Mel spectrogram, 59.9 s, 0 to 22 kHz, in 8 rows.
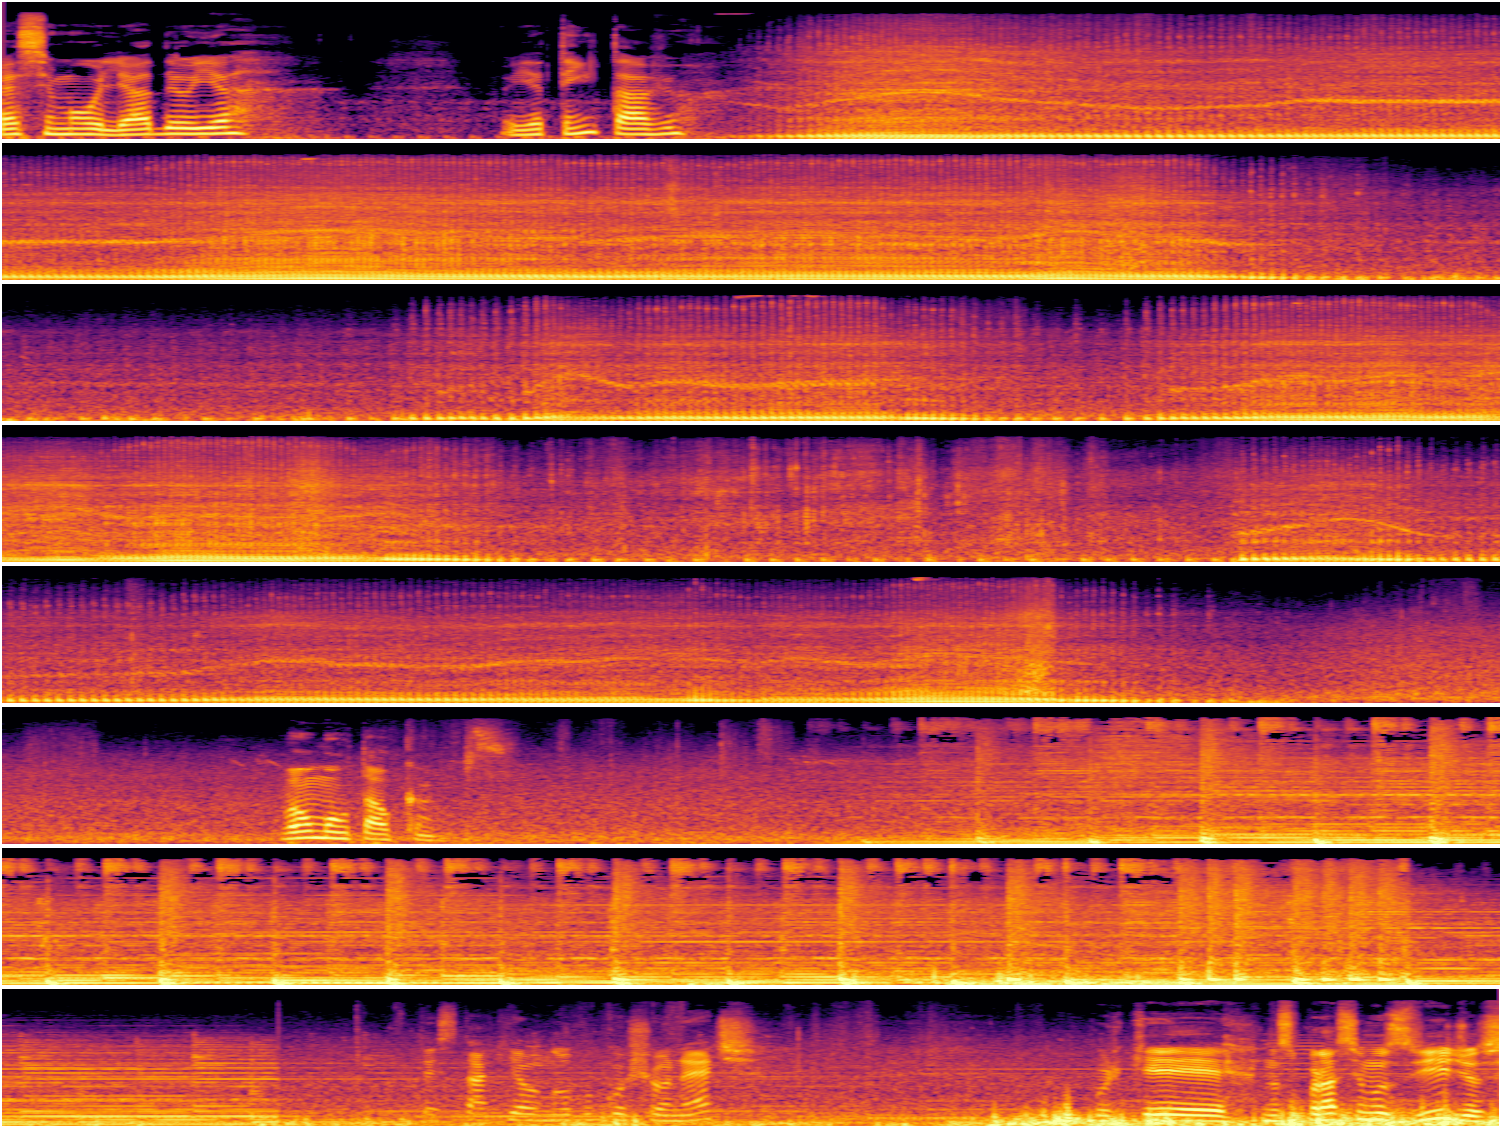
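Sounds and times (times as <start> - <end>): motorcycle engine revving: 3.5 - 36.3, 41.6 - 53.9.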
